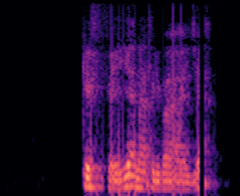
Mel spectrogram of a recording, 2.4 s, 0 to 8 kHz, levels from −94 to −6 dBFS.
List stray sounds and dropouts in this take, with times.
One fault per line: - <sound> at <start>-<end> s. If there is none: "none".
- dropout at 2.0-2.0 s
